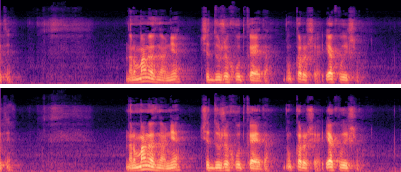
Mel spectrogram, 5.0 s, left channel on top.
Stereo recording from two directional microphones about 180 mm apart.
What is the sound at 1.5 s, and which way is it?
A man's voice, centre (ahead or behind).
